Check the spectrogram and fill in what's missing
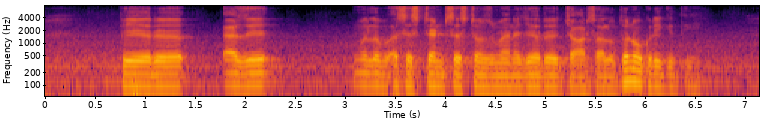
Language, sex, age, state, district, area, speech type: Dogri, male, 45-60, Jammu and Kashmir, Reasi, urban, spontaneous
